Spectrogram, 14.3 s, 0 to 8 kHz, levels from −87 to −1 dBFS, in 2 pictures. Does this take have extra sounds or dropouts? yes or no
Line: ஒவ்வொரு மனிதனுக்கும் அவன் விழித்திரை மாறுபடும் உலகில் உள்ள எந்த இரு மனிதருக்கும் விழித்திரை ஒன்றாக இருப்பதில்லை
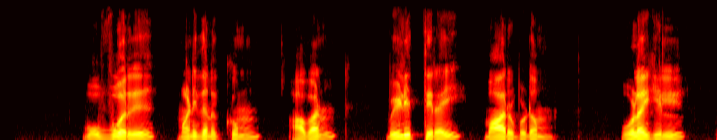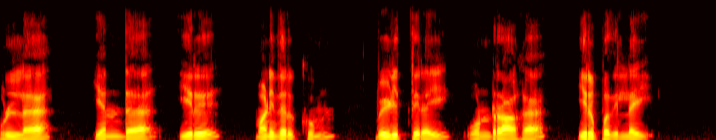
no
